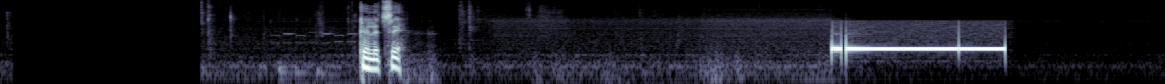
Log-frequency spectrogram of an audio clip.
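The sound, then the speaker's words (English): A short series of telephone keypad tones plays under brief speech and handling noise while redialing a call after the signal was lost, followed by a loud, steady dial tone that holds for about two seconds, then cuts off. “Okay, let's try to call him back.”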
